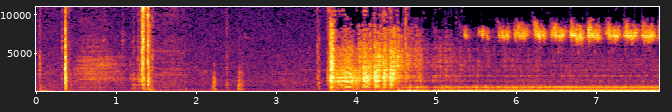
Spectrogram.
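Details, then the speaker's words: Nissan 300ZX with a misfire after the coil pack was checked; engine cranks, fires and settles into a steady, even idle pulse about three beats a second, no stumbling; way smoother now, misfire gone. "I don't know if it's fixed or not until I get up here that's way smoother now"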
